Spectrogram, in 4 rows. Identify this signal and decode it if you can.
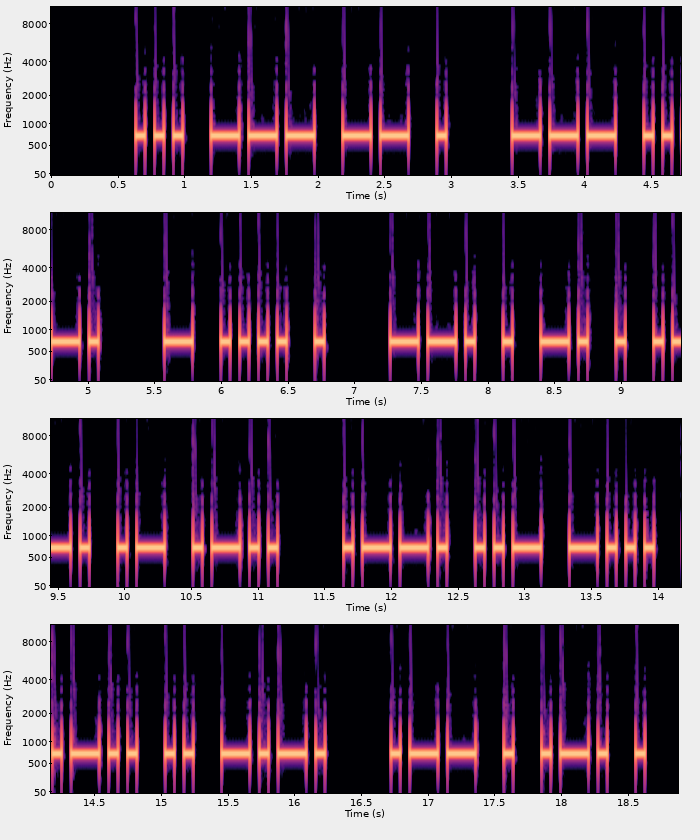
Morse code, heard as a keyed tone, about 17 wpm, 700 Hz. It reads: SOME OF THE GENERAL PUBLIC WERE
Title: Sentences from Top 800 Words 17wpm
